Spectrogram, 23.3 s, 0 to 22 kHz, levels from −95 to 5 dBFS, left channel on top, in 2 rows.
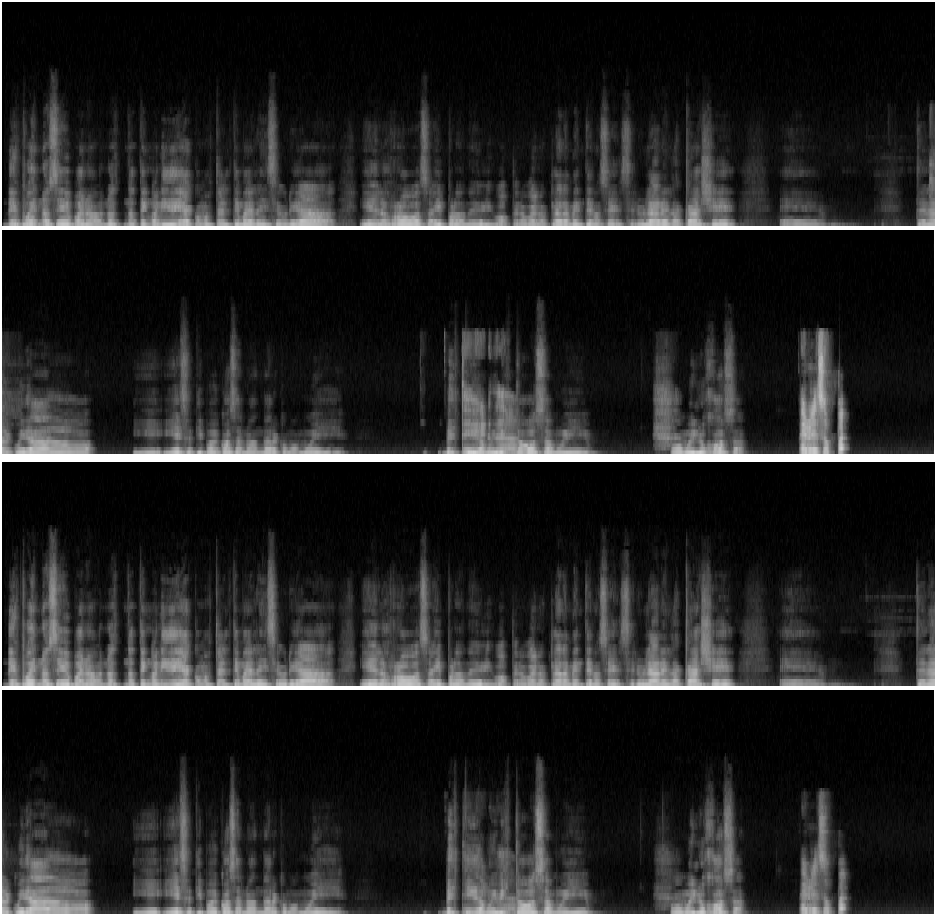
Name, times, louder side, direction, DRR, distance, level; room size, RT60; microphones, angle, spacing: voice 1, 0.0-4.1 4.5-9.1 9.7-10.5 11.4-12.8 13.3-15.9 17.2-19.1 20.0-20.9, equal, 65° right, 0.9 m, -27 dB
voice 2, 17.4-18.1 19.8-20.0 21.6-22.2, left 8 dB, 80° left, 0.4 m, -27 dB
3.3 x 2.1 x 2.7 m
head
